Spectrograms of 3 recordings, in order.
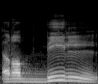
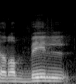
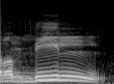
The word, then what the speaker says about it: رب العالمين: ربيل وليس ربيل، ليس ربيل وإنما رب العالمين.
